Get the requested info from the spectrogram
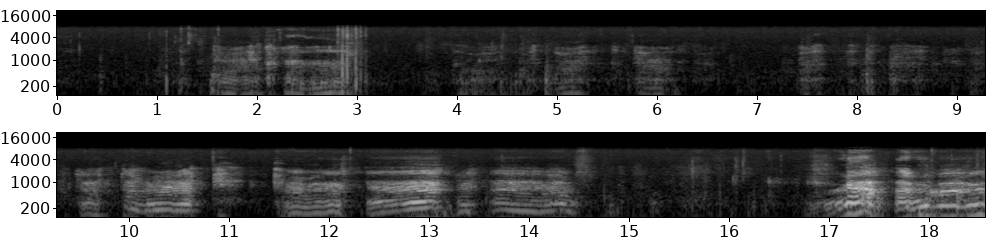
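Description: A Hungarian vizsla and a German shorthaired pointer growling at each other in play-fighting, in bouts of a second or more with short pauses, the loudest bout near the end. The growls are playful, not aggressive.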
